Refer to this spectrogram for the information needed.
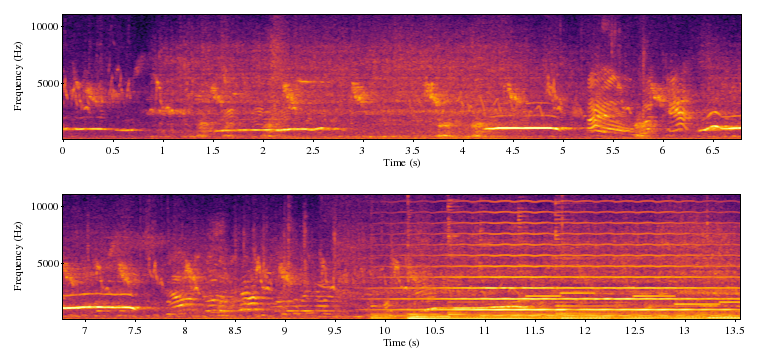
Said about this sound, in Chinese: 在里边听到了很多生活中的声响。从小鸟、小狗到小孩子，还有汽车路过的声音和合成器的旋律交织在一起。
